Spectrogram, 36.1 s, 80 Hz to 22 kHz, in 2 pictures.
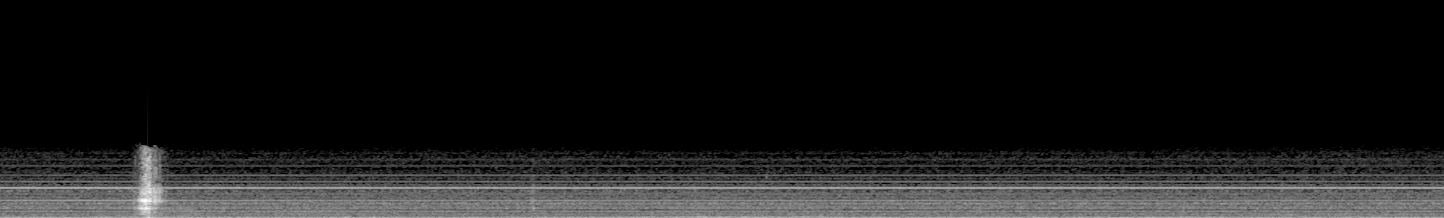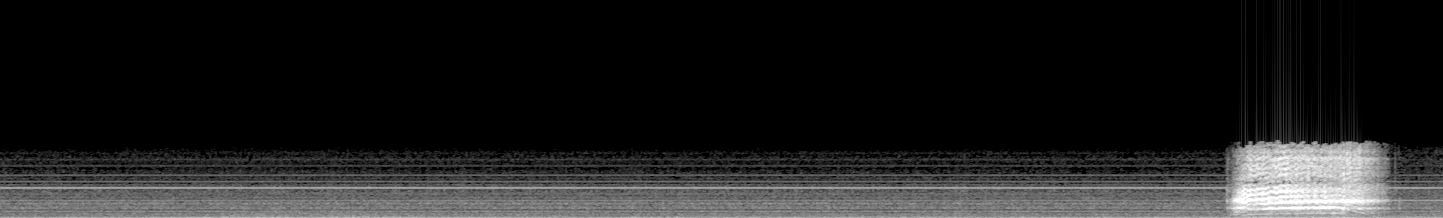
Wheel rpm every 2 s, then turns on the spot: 0, 0, 0, 0, 0, 0, 0, 0, 0, 0, 0, 0, 0, 0, 0, 0, 20, 70.
none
